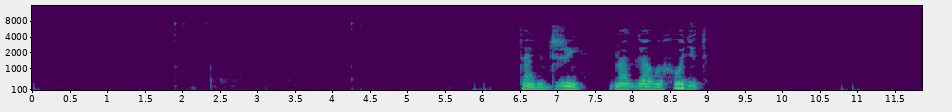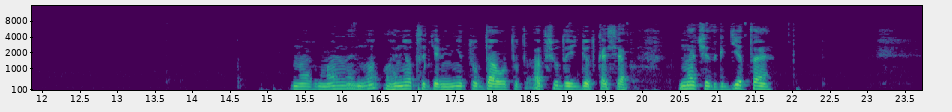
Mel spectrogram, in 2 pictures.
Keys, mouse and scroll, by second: 2.4 middle click, 4.2 click, 5.9 g, 10.8 r, 14.8 g, 17.0 r, 19.9 middle click, 20.4 middle click, 20.6 middle click, 21.3 shift+scroll up 1, 21.4 shift+middle click, 22.2-23.7 scroll up 1.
